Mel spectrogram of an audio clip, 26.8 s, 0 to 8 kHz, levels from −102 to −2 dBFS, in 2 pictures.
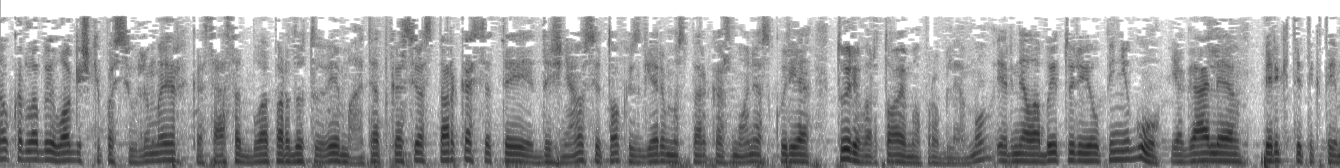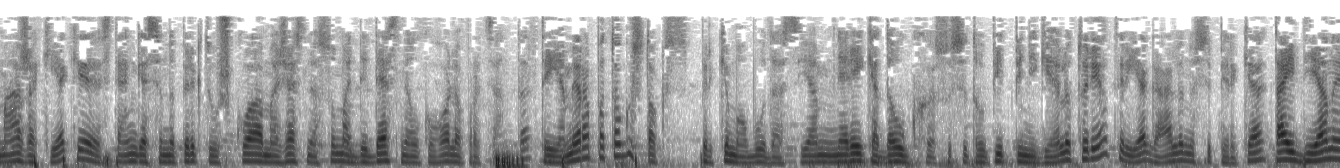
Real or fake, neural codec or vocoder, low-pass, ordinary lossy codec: real; none; 7.2 kHz; MP3, 24 kbps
